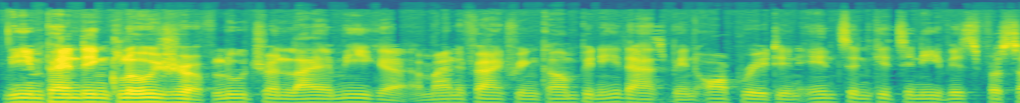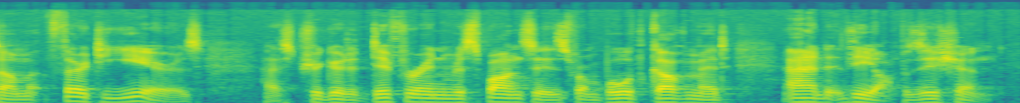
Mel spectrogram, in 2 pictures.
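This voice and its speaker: A man's voice: lowish voice, steady tone, fast talker, few pauses. A man reading scripted news narration as a broadcast anchor. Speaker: news anchor and advertisement announcer.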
